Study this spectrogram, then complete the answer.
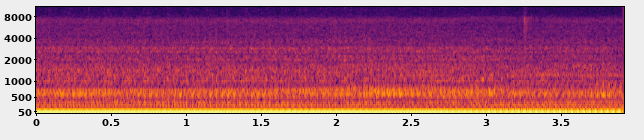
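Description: A generator engine aboard a sailboat runs steadily, producing a constant low, loud mechanical hum and drone with no variation throughout.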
